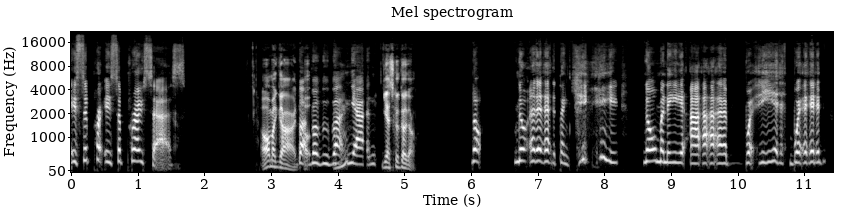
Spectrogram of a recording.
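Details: Adult woman whose childhood stammer recurred after her mother's suicide and six months alone in lockdown; she reports blocks and is in speech and language therapy; stuttering.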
